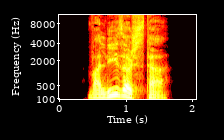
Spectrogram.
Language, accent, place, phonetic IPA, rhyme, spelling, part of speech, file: German, Germany, Berlin, [vaˈliːzɪʃstɐ], -iːzɪʃstɐ, walisischster, adjective, De-walisischster.ogg
- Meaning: inflection of walisisch: 1. strong/mixed nominative masculine singular superlative degree 2. strong genitive/dative feminine singular superlative degree 3. strong genitive plural superlative degree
